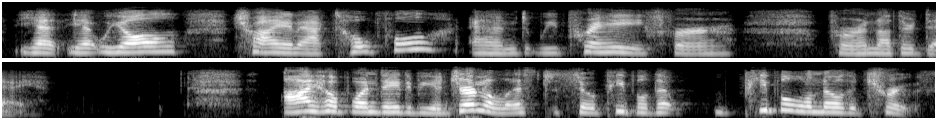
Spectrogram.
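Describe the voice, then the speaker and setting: A woman playing an earnest, fearful, idealistic young girl in a live table read of a satirical play, with a halting, pleading delivery. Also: mid-range voice, natural voice. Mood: anxious, hopeful. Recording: dull lo-fi audio.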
